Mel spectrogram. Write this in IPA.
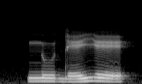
n u d e j e

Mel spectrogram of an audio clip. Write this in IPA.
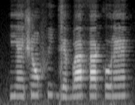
j ɛ̃˨ ʃ ɔ̃˧ f i˧ ɡ ɛ˨ b a˧ h a˧ k o˧ ɾ ɛ̃˧

